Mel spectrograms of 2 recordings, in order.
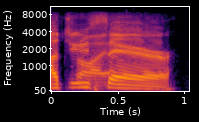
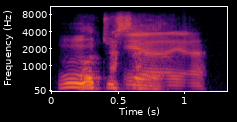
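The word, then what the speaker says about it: Ladouceur: Laduceur. – Laduceur. – It's got, like you say, Canadian, so it's got that French zing to it.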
